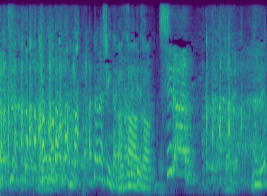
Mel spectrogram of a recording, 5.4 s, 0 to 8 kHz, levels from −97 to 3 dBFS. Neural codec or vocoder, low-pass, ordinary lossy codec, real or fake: none; 7.2 kHz; none; real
